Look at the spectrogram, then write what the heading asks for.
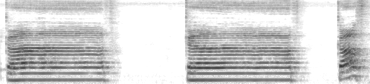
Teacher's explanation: کاف کاف ادا ہوتا ہے زبان کی جڑ جب سخت تالوں سے لگے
